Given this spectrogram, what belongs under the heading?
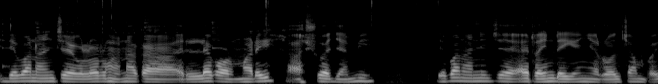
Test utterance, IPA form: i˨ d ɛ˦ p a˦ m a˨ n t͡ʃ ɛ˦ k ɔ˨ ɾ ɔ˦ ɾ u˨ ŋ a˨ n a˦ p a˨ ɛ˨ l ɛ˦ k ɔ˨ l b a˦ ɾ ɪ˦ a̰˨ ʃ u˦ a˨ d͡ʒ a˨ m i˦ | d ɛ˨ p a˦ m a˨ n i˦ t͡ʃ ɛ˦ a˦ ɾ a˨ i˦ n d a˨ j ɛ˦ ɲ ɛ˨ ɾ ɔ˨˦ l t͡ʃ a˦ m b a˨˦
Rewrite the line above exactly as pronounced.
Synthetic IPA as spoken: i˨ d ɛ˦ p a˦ n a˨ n t͡ʃ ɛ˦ k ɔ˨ l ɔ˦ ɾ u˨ ŋ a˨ n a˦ k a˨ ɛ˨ l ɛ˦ k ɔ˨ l m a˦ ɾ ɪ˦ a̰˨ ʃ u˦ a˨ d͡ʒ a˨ m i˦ | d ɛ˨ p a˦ n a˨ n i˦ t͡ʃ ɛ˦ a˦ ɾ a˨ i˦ n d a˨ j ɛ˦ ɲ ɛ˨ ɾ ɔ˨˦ l t͡ʃ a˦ m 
